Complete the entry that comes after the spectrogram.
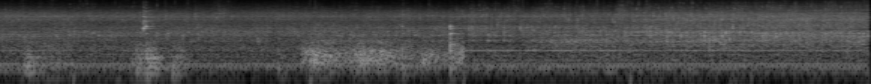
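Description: Chicken pieces frying in hot ghee in a steel pot, a steady sizzle that grows slightly louder in the second half, with two short clicks of a metal spoon.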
